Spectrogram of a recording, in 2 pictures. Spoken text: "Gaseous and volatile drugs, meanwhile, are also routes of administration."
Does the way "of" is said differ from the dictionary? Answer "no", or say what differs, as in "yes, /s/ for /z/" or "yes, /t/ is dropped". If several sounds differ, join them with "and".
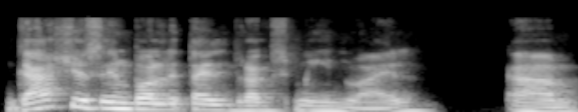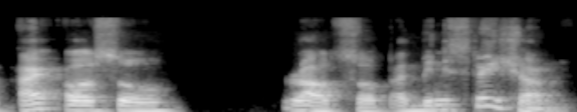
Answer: yes, /p/ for /v/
